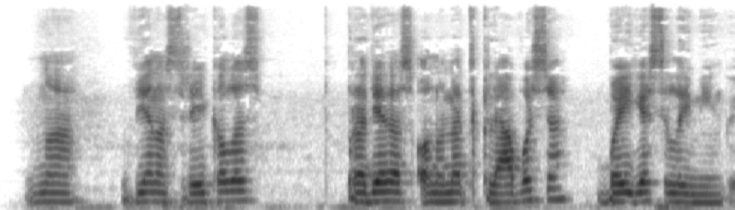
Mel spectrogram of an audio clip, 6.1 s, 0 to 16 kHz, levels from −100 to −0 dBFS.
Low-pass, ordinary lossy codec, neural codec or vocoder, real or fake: 14.4 kHz; MP3, 64 kbps; none; real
